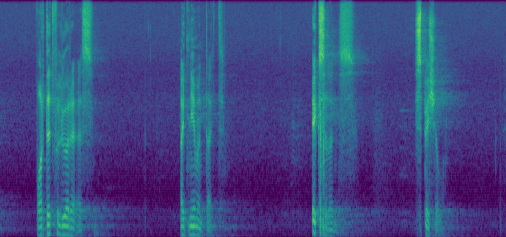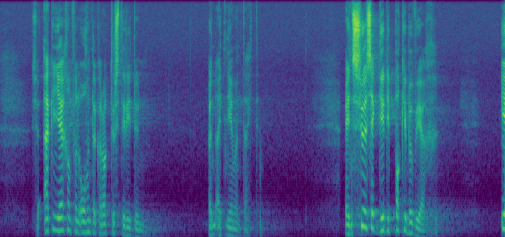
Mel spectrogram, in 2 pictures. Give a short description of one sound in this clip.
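An elderly man speaks with animation in short bursts through a microphone, with pauses between phrases.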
